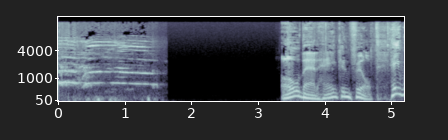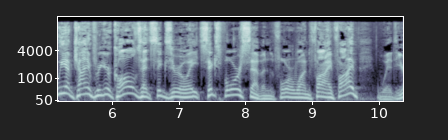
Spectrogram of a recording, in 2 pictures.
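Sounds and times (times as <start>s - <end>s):
rooster crowing: 0.0s - 1.7s
speech: 3.4s - 10.3s.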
